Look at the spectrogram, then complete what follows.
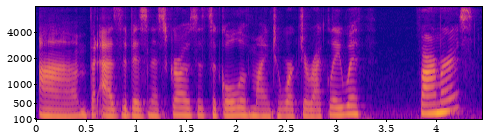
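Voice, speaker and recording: Loud low-ish woman guest, emphatic, laughs a lot, casual podcast chat. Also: a little fast. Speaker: skincare brand founder, guest. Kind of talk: casual interview conversation. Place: Nova Scotia, Canada.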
